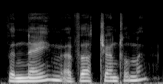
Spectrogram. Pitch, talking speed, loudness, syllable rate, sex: 170 Hz, 185 wpm, -14 LUFS, 4.9 syllables/s, male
